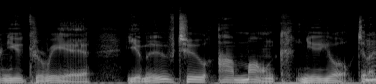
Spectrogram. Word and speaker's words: Armonk: chance for a new career, you moved to Armonk, New York. Did I pronounce that correctly? Yep, Armonk.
